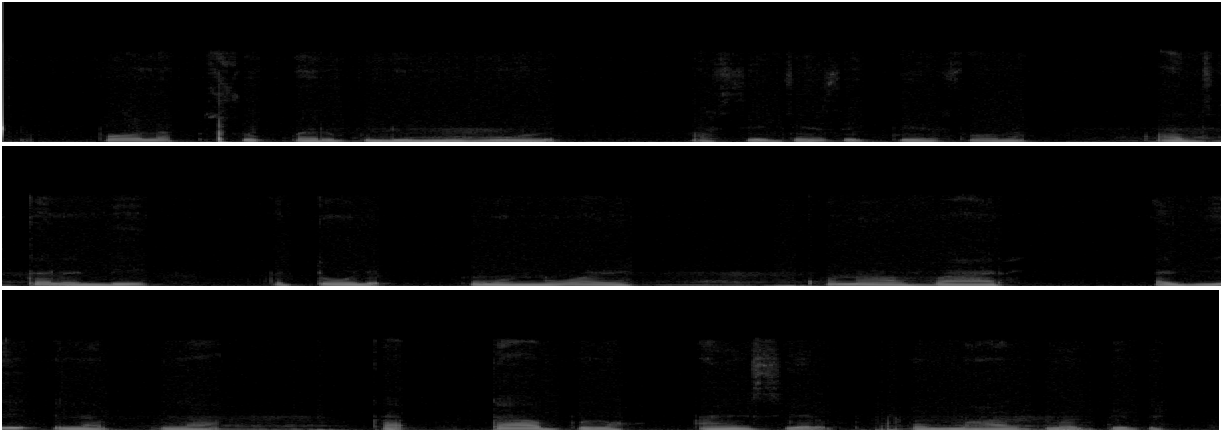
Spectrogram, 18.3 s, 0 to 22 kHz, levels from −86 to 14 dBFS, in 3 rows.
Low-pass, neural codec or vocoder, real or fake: 14.4 kHz; none; real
